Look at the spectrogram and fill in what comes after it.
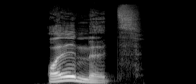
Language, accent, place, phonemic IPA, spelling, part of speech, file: German, Germany, Berlin, /ˈɔlmʏts/, Olmütz, proper noun, De-Olmütz.ogg
- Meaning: Olomouc (a city in the Czech Republic)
